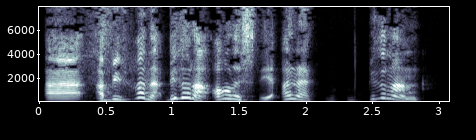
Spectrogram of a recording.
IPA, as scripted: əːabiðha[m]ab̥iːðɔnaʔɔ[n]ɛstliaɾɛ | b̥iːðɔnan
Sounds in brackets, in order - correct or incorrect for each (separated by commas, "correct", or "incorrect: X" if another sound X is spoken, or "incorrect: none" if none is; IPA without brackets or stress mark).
incorrect: n, correct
